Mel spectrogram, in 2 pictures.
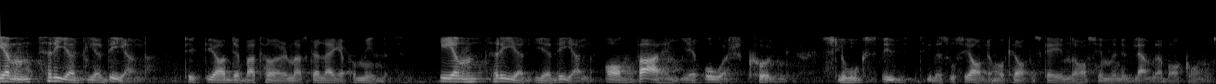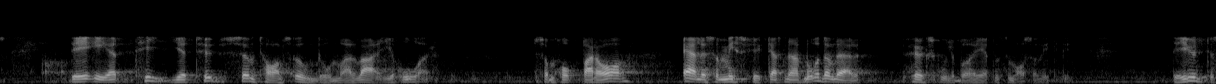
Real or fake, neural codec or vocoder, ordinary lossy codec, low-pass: fake; codec, 16 kHz, 2 kbps, FunCodec, trained on LibriTTS, 25 frames a second; Opus, 32 kbps; 3.6 kHz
